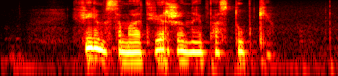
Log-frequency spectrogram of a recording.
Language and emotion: Russian, neutral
